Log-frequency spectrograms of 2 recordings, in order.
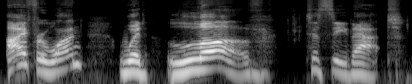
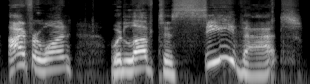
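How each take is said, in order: First: The word 'love' carries the main stress. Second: The word 'see' carries the main stress. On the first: The speaker feels passionate about it. "You're clearly very passionate about whatever we're talking about" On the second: It is a joke about the speaker's own sight. "This might be a blind character talking"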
